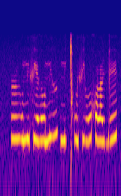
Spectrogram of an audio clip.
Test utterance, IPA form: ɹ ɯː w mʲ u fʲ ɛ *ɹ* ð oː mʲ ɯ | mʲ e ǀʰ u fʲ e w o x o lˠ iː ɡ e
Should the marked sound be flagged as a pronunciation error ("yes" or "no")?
yes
